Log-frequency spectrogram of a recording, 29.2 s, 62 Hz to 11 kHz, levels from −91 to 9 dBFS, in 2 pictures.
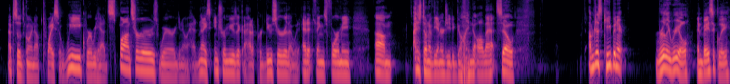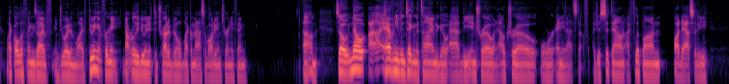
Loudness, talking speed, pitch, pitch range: -28 LUFS, 215 wpm, 120 Hz, 110-135 Hz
